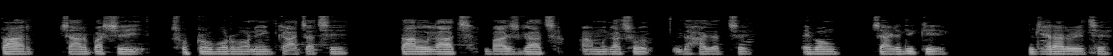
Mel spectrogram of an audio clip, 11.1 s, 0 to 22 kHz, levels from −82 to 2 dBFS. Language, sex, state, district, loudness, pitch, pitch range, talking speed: Bengali, male, West Bengal, Dakshin Dinajpur, -31 LUFS, 115 Hz, 110-120 Hz, 85 wpm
